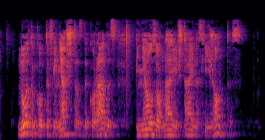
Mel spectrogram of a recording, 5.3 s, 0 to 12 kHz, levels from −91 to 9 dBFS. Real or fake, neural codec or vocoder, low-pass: real; none; 7.2 kHz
